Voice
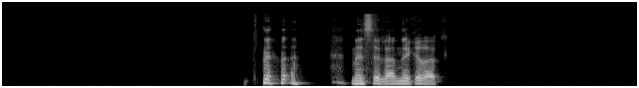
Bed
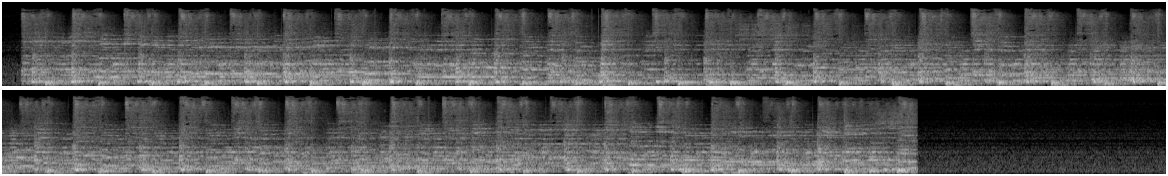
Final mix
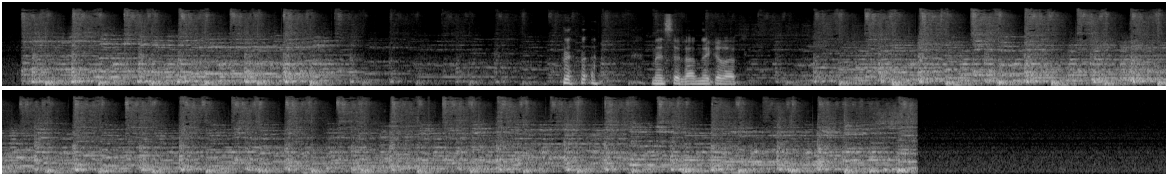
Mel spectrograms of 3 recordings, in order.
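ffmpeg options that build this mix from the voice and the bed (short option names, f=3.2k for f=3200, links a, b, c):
-filter_complex "[0:a]adelay=3000,volume=-3.5dB[a];[1:a]volume=12.5dB,afade=t=out:st=3:d=0.64:silence=0.177828,afade=t=in:st=7.89:d=0.8:silence=0.158489[b];[a][b]amix=inputs=2:normalize=0"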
